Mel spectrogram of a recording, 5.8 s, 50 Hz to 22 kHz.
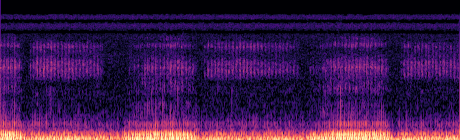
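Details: F2 Savannah cat named Kumba, a male, purring loudly while sleeping and twitching; a steady low rumbling purr in long pulses, each lasting about a second, broken by brief pauses as he breathes in, with a faint hiss above.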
